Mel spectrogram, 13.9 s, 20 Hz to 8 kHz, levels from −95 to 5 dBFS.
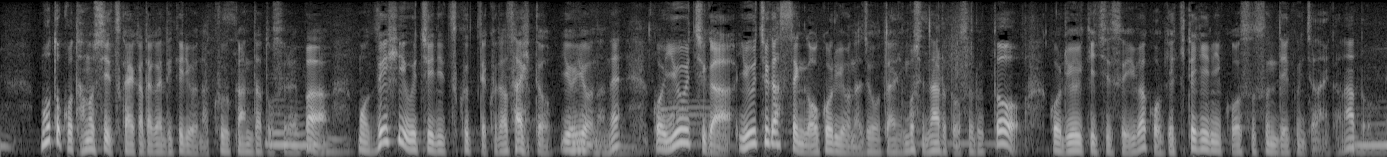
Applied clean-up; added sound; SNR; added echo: none; none; none; none.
